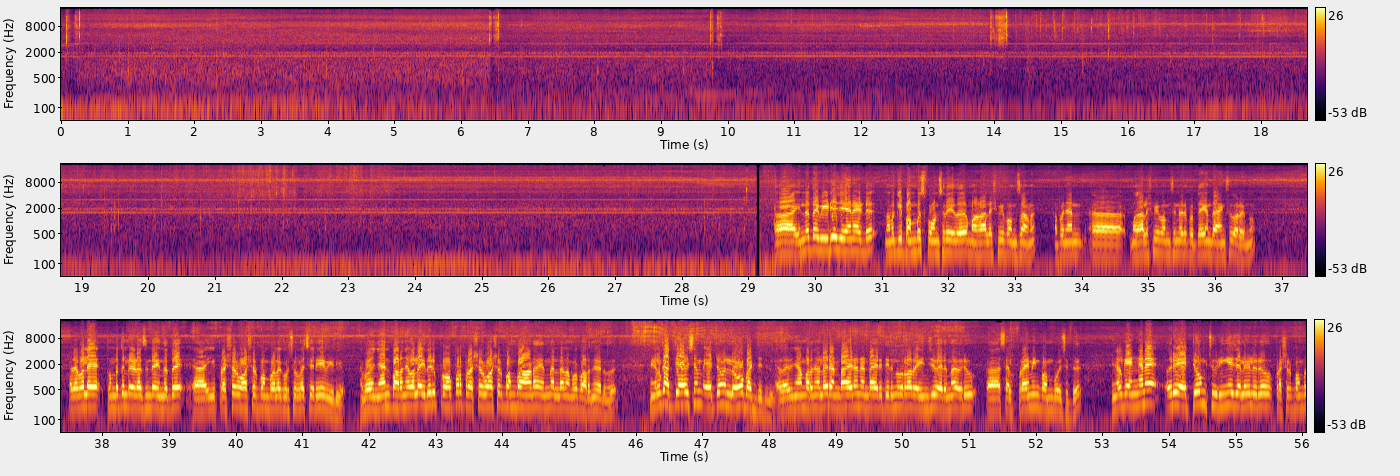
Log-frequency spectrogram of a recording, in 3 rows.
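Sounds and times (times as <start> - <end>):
short clicks: 0.0 - 1.4, 6.4 - 7.0, 9.7 - 10.1
electric pump whining: 0.0 - 56.0
water jet spraying: 0.0 - 56.0.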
